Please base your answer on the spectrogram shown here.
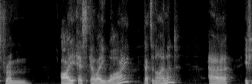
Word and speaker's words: Islay: yes it's a yeah Scottish Gaelic word which is why it's not pronounced the English way is lay it's Isla yes I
